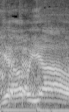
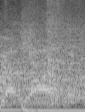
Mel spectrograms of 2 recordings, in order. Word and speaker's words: Llao Llao: Double L, LLAO, bacanya ini nih, LLAO, yao yao ya, keren mas, keren. Kalau orang Spain, double L itu bacanya Y. Oh. Gitu, jadi yao yao.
